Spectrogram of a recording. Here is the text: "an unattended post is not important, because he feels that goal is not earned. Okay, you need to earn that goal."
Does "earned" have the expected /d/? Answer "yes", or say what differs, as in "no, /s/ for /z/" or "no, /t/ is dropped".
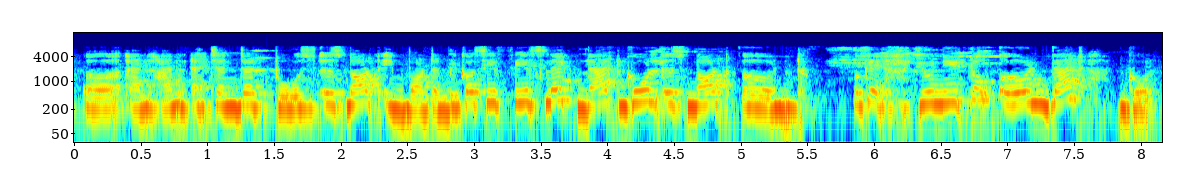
yes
